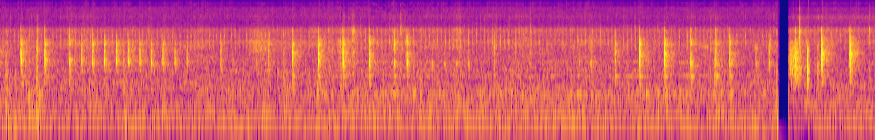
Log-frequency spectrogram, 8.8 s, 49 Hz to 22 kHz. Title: Saris H3 clicking sound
